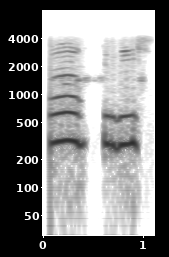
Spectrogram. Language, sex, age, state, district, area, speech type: Bengali, female, 18-30, West Bengal, Birbhum, urban, conversation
